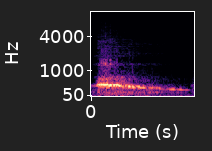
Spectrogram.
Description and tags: ghost scream woosh
low rate sigh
